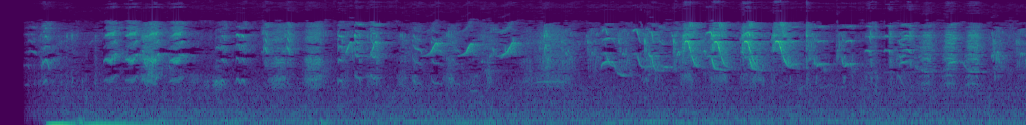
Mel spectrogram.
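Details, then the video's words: A myna talking, chattering in a steady stream of harsh, squeaky and whistled notes, several each second, over a low background rumble. "Bird sound | myna | bird's talking"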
